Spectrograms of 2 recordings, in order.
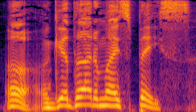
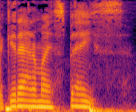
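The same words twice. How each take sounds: First: Put-on Russian accent. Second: A hint of Mike Tyson, slow and whispered; breathy slow whisper of a boxer's threat. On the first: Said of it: "your faux Romanian Russian accent". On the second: Friend asks him for his Mike Tyson impression, whispered. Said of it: "in your Mike Tyson voice".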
